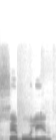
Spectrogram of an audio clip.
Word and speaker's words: Cebulian: He told me it is Cebulian.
